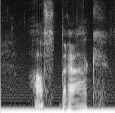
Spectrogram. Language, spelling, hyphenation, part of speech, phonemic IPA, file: Dutch, afbraak, af‧braak, noun, /ˈɑf.braːk/, Nl-afbraak.ogg
- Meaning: 1. decomposition 2. demolition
